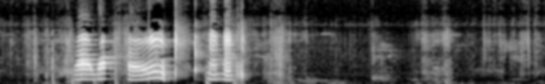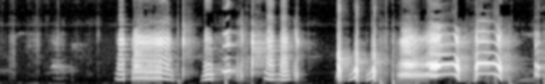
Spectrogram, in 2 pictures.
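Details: Green ring-necked parrot speaking Urdu/Hindi words such as "mian mithoo": clusters of quick, squeaky, speech-like syllables with wavering pitch, a quiet pause of several seconds, then another longer burst of chattering phrases.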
